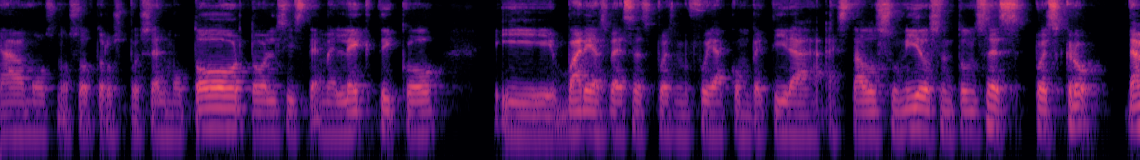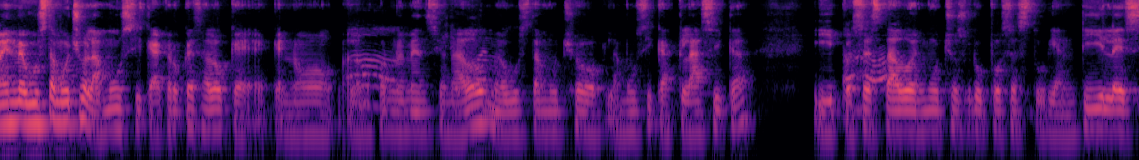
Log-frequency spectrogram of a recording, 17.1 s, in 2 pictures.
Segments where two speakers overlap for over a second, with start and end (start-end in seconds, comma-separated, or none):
11.1-12.4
